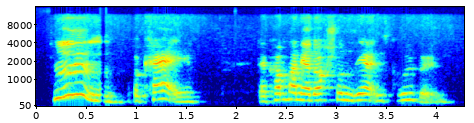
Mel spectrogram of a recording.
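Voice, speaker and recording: A woman's fairly high voice at a very slow pace. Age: 40s. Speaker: social pedagogue. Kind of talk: casual interview.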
